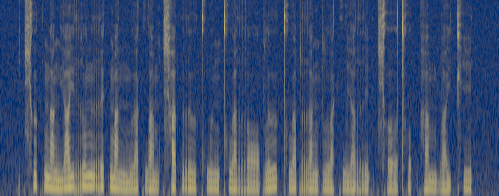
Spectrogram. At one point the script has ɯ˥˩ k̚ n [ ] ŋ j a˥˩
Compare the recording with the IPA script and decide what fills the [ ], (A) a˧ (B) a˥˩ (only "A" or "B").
A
